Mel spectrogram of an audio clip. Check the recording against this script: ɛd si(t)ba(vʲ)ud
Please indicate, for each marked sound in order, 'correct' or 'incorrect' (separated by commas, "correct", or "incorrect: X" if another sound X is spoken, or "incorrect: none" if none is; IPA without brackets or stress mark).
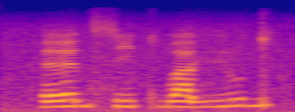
correct, correct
